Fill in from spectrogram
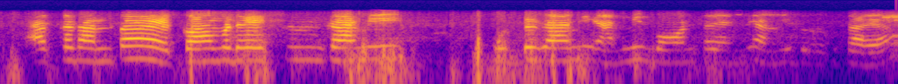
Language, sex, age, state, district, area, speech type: Telugu, female, 45-60, Andhra Pradesh, Eluru, urban, conversation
